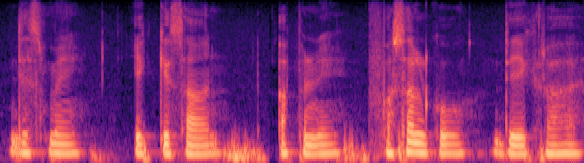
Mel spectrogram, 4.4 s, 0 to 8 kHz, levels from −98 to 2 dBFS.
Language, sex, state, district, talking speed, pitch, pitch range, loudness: Hindi, male, Bihar, Bhagalpur, 125 wpm, 125 Hz, 120-130 Hz, -18 LUFS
